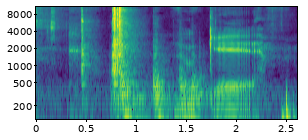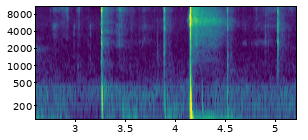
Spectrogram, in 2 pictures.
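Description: A knife clicks and taps as a hand turns it.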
